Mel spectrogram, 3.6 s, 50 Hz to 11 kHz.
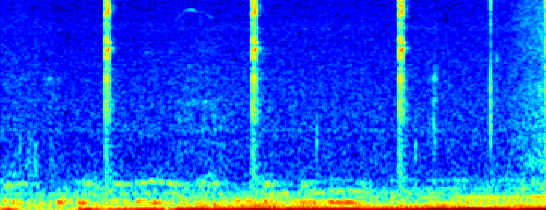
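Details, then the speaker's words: Simplex 4904-9332 TrueAlert strobe pulsed by a Simplex 4905-9914 SmartSync module on a Simplex 4005 panel: sharp, dry click about once a second over a low room hum; strobe flashing steadily and normally. "Like I said, the strobe is being pulsed by the smart sync module. You can hear it"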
